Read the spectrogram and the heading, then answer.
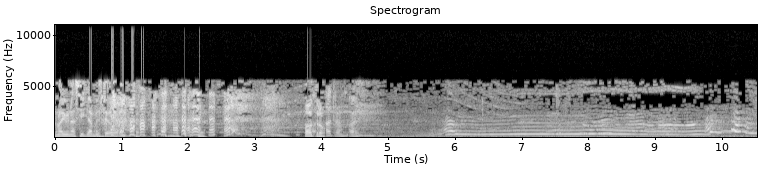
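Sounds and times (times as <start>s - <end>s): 
speech: 0.0s - 5.0s, 5.8s - 6.3s
laughter: 0.7s - 4.0s
dogs howling: 5.5s - 10.5s
dog yelping: 7.5s - 10.5s.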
